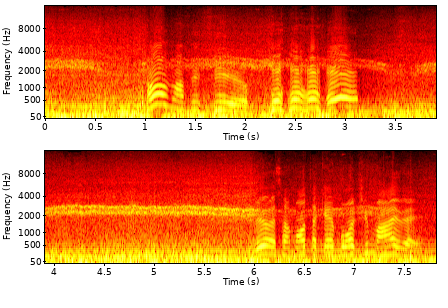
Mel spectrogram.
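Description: A motorcycle engine revs up and down in quick bursts.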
